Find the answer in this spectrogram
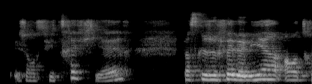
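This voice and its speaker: The woman's voice shows ordinary pitch variation throughout. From Flanders, Belgium. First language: Dutch (Flemish) (speaking French). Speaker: professional coach and author. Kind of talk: interview on video call. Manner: hesitant, many fillers.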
